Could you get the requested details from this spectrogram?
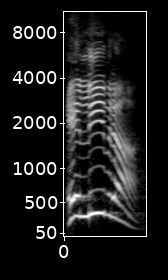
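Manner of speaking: grito agudo de predicador en el clímax; proclamación gritada. A narrator's reading. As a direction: clama con toda la fuerza. (el pastor clama el versículo a la congregación, gritando)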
